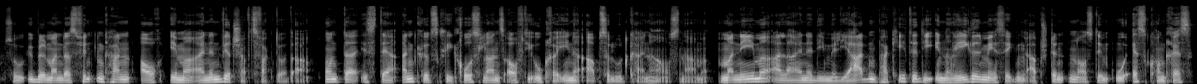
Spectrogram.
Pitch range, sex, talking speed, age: 95-120 Hz, male, 175 wpm, 30-49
